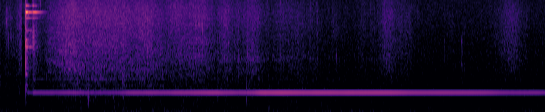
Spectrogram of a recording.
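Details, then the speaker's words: Simulated ASMR cranial nerve exam hearing test: the highest-pitched tuning fork is struck first and placed on the bone by the ear, giving a steady pure ringing tone that fades slowly until no longer heard. "let's start with the highest one okay and then we'll switch to uh the other ones which produce a little bit of a lower sound okay"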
